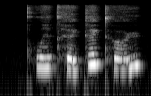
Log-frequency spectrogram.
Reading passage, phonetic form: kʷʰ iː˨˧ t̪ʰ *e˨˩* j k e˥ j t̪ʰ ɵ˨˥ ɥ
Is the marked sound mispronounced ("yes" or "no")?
no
